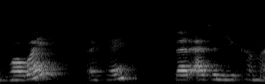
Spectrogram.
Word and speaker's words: Huawei: Some people say Huawei, but apparently the right pronunciation is Huawei.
